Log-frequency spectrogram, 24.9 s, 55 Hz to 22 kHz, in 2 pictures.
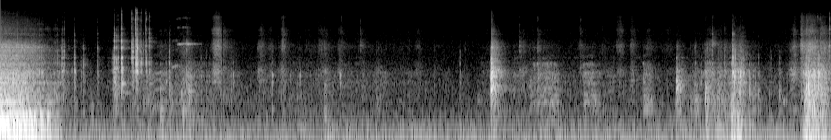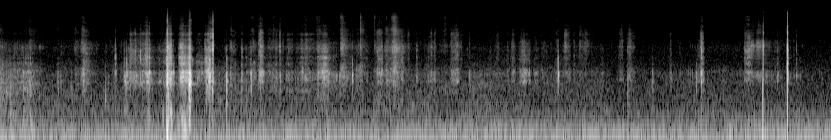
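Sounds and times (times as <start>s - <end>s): objects being handled: 0.8s - 3.4s.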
